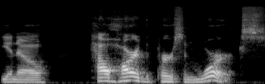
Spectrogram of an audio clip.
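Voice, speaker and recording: A man with an unremarkable speaking voice talks with a General American accent at a fairly slow pace. His intonation is lively, and the background is quiet. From Colorado. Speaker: music education professor. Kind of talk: casual interview.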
